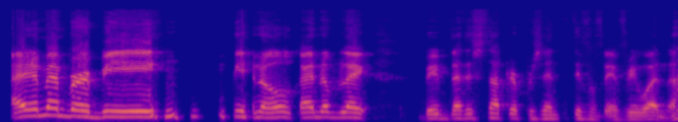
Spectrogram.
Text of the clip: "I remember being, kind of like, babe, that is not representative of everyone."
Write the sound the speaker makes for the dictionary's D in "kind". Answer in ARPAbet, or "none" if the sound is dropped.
D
